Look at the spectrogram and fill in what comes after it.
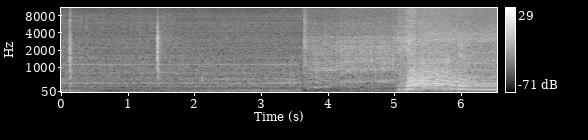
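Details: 2008 Lamborghini Gallardo Superleggera started after oil change with first 6 quarts added to check oil pressure: a couple of clicks, short crank, engine catches and flares cleanly into smooth, even idle; healthy start.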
